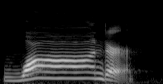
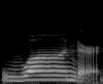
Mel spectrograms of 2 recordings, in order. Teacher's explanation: You have to really open, and make that ah sound.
